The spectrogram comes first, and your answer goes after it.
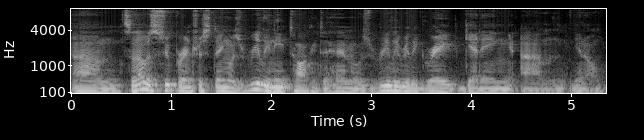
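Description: A man talks at a very fast pace, fairly low in pitch and somewhat breathy, with ordinary pitch variation. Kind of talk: casual vlog chat. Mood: enthusiastic, amused. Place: home room. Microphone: phone near.

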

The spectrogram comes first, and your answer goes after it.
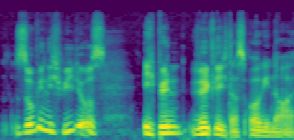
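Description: A man talks at a moderate pace with a dark, mellow tone. The very clean recording has a silent background and a dry, close sound with no echo. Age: 20s. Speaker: gaming YouTuber. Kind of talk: channel intro vlog. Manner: casual.

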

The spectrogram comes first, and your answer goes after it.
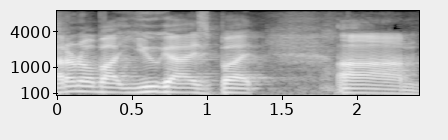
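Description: Moderate pace from a man speaking. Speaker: vlogger. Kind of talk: casual vlog chat. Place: garage. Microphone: lapel.

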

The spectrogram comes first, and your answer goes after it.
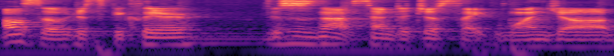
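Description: With faint music in the background, a man talks at a moderate pace with ordinary pitch variation. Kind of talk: casual vlog chat. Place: home room.

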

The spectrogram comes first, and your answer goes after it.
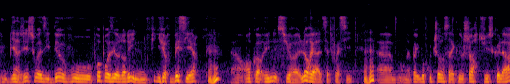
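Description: A man speaks in a somewhat breathy voice with a dark, mellow tone. His pitch varies in an ordinary way. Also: fairly slow pace. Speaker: guest. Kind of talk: technical market commentary. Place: home room. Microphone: video call.

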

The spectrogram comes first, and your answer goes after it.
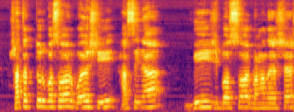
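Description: A man speaks in a high voice. The rise and fall of his pitch is fairly even. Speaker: news commentator. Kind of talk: news reading.

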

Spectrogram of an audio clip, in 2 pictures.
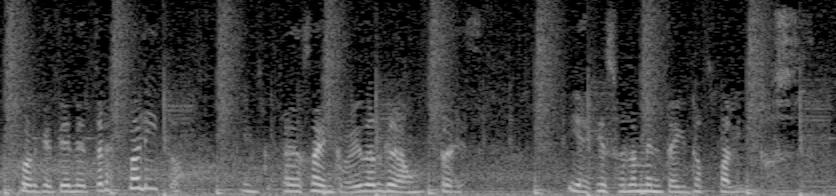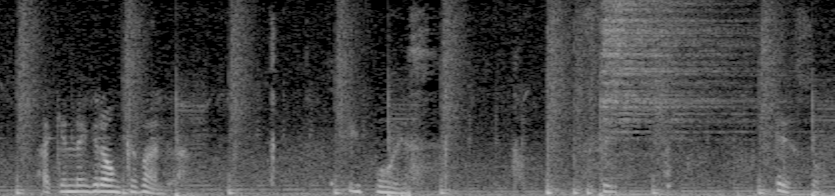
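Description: A woman at a fairly slow pace with long, frequent pauses and ordinary pitch variation, dry sound with no echo, and clear music in the background. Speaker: vlogger. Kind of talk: casual vlog chat. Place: street. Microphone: phone near.

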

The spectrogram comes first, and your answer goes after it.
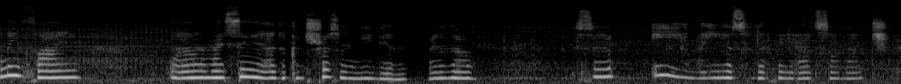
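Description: Cheerful and high-pitched, a female-sounding put-on character voice moves at a moderate pace with long, frequent pauses. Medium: machinima. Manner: polite, cheerful.

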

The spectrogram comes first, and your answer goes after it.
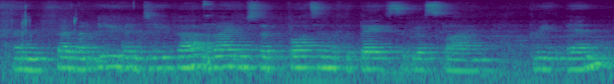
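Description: A woman speaks in a monotone, flat intonation at a fairly slow pace. Strong room echo and light background noise surround her voice. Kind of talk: guided breathing instructions. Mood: calm, soothing. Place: empty room. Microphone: camera far.

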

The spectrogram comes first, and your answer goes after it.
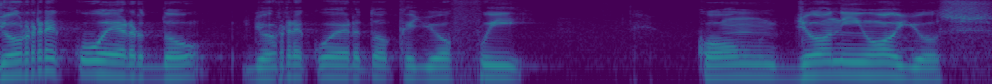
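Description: A man speaks with a Colombian Caribbean accent and ordinary pitch variation. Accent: Colombian Caribbean (costeño) Spanish. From Colombian Caribbean coast, Córdoba. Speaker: podcast host. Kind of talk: casual chat. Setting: studio.

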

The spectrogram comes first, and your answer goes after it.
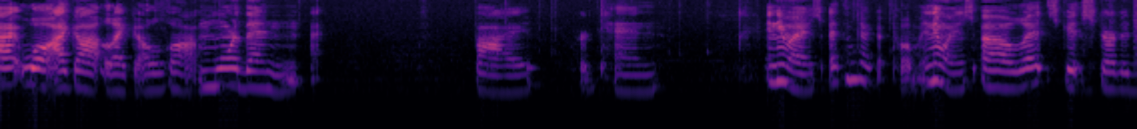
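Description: Pausing long and often, a woman talks at a very slow pace with big swings in loudness. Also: ordinary pitch variation. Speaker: vlogger. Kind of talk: casual Q&A talk to camera. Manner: hesitant, many fillers. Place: home room. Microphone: webcam.

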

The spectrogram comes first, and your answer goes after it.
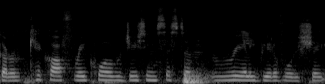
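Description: Against light background noise, a woman talks at a fairly quick pace in a dark, mellow tone. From New Zealand. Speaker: shooting sports retailer and clay target shooter. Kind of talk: interview. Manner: animated. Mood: relaxed, enthusiastic. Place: shop.

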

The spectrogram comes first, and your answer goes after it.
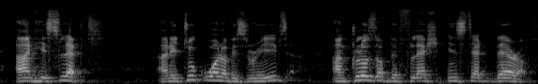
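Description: A man with a fairly high pitch and an unremarkable speaking voice talks at a moderate pace with fairly even intonation. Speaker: congregation member reading scripture. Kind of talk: reading aloud scripture. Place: studio.

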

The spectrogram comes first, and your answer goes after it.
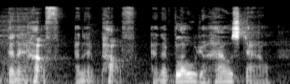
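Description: A growling put-on character voice from a man, fairly low in pitch, at a moderate pace over clear background noise. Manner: growling, menacing.

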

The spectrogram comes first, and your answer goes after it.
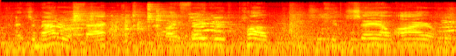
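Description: Crowd noise fills the background. The speech moves at a moderate pace. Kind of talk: interview answer. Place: cafe. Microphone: phone near.

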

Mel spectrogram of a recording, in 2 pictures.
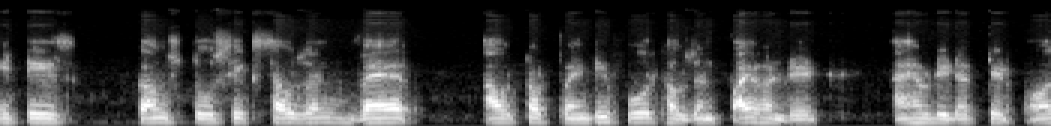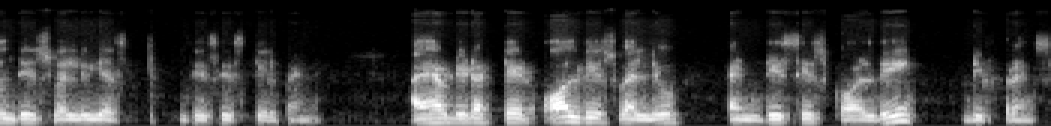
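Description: A man speaks at a fairly slow pace with an Indian accent, leaving long, frequent pauses. The sound is dry with no echo against a quiet background. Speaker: school teacher. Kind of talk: lecture. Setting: recorded video lesson.

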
